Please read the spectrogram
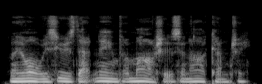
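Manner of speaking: ordinary delivery, nothing marked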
